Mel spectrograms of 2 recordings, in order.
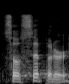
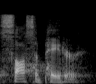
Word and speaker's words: Sosipater: Timothy, my fellow worker, and Lucius, Jason, and Sosipater, or, you know, you can say anything you want with that name, but Sosipater is what my books say how to say it.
